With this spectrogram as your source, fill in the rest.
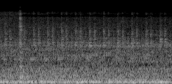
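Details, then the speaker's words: Isuzu Rodeo survivor with a new fuel pump, idling: a steady low rumble with a single sharp click as the AC compressor clutch engages; normal AC cycling. "you hear the AC cycling"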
